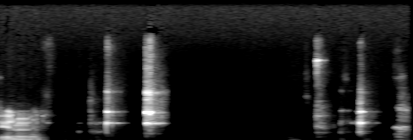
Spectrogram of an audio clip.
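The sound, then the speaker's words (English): Metal bullet-shaped whiskey stones clink against a glass of poured Scotch whiskey several times, bright, in short scattered taps with pauses between. A brief voiced sound comes right at the start. “I forgot how I got those, but yeah, I got frozen bullets in mine.”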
